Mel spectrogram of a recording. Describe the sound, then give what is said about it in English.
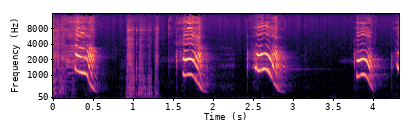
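Imitated elk cow calls, demonstrated to show the different cow calls: about five high, nasal, short chirps and slightly longer mews, each sliding sharply downward in pitch, separated by short pauses and one breathy, raspy burst, with no talking. “So you're hearing chirps and mews there.”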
